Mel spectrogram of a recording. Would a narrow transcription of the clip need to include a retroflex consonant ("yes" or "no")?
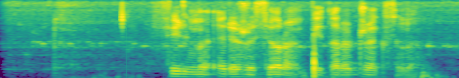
yes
